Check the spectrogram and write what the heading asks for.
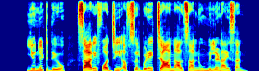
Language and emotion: Punjabi, neutral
